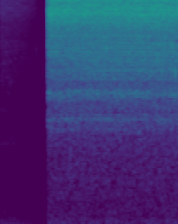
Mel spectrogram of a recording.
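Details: Boost leak test, intake system pressurized: quiet, then a sudden steady high hiss as pressure is applied; air escaping at a loose intake coupler clamp.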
